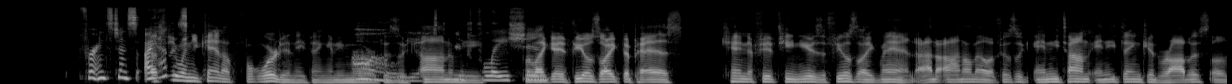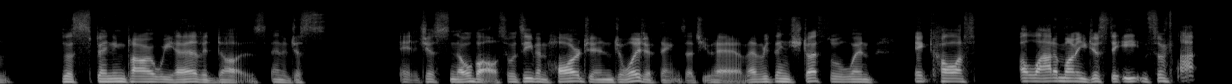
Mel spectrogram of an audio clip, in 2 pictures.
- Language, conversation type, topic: English, unstructured, What can I do when stress feels overwhelming?
- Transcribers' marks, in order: other background noise; laughing while speaking: "survive"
